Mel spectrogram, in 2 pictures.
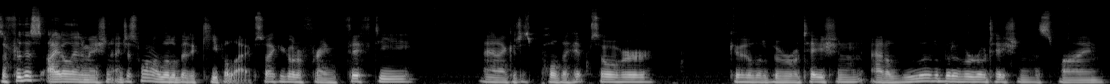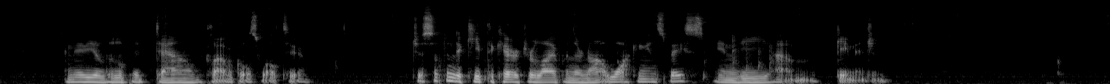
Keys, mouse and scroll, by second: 0.9 click, 3.1-4.0 scroll up 7, 3.1 middle click, 4.0 click, 4.9 click, 5.5 g, 6.5 r, 7.4 click, 8.1 r, 8.9 click, 9.4 click, 9.8 r, 11.4 click, 12.4 click, 13.5 click, 14.1 r, 15.6 click, 16.5 click, 16.9 r, 17.8 Escape, 18.3 ctrl+z, 18.8 click, 19.9 click, 21.3 r, 22.1-22.2 scroll down 5.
